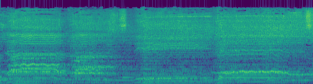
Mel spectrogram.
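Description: Live gospel worship music: a worship band with several singers holding long sung notes in drawn-out phrases.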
